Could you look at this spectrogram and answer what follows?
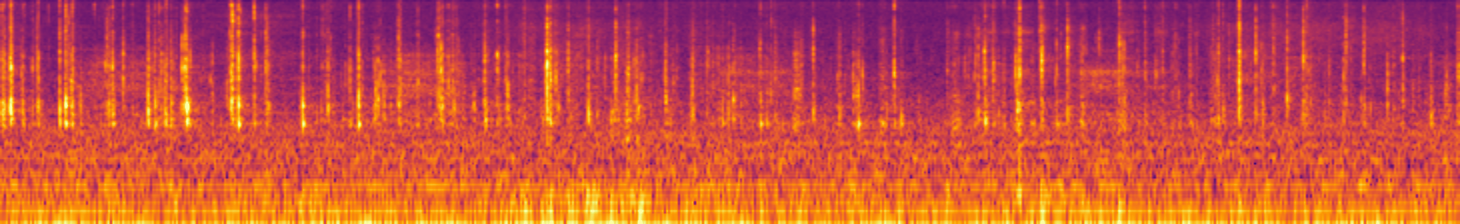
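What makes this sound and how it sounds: Fingertips type and tap quickly on the keys of a long black plastic computer keyboard with a hollow casing. The result is a continuous run of short, sharp, bright clicks with quick decay, heard over a steady low hum.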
